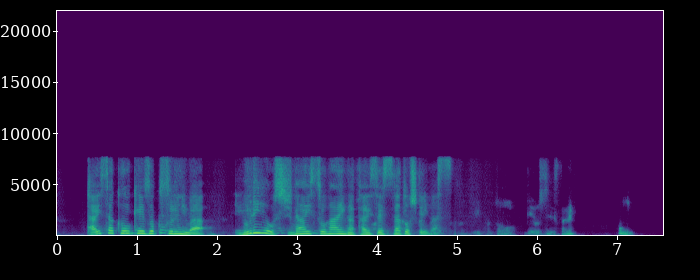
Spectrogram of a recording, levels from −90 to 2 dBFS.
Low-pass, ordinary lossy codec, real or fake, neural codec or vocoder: none; none; fake; codec, 16 kHz, 2 kbps, FreqCodec, smaller model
